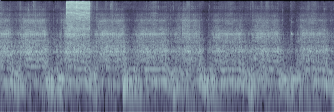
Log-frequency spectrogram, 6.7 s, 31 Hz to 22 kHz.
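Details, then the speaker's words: 1946 Chevy pickup, straight-six, sitting in a barn since the late 1980s (about 37 years), first start attempt: steady starter churn with only an odd weak catch. It cranks but barely fires; compression from an open cylinder seemed good. "Sometimes it's like that. It's not firing very much."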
